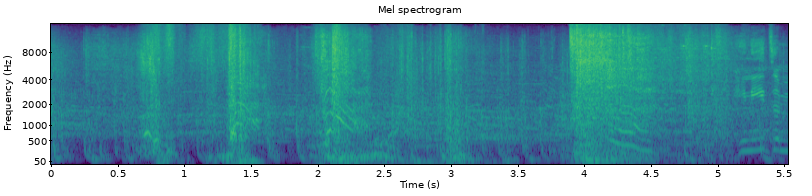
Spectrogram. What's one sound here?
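Blows thud and bodies slam in a fight.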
